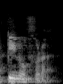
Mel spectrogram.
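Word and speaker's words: Ctenophora: Example very very important, C দিয়ে মনে রাখো সিওলোপ্লানা আর টিনোফোরা। সিওলোপ্লানা, টিনোফোরা, সি দিয়ে শুরু। হ্যাঁ, সিটা সাইলেন্ট থাকে।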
